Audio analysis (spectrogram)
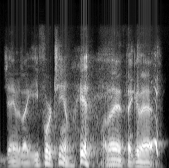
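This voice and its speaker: A man in his forties with a deep, low voice co-hosts a podcast. He speaks in loose, informal chat, sprinkling in dude and man like someone talking to buddies. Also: big pitch swings, racing, highs cut off, crowd noise. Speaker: podcast co-host, active-duty service member. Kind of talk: casual chat.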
